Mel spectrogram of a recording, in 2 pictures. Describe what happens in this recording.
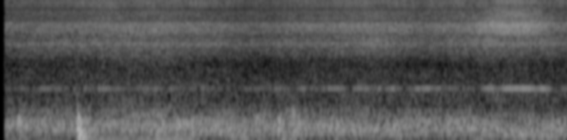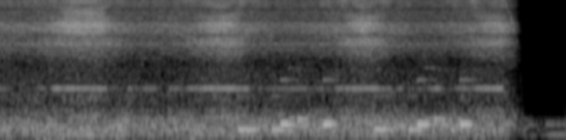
I was vacuum cleaning the floor while someone called me.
